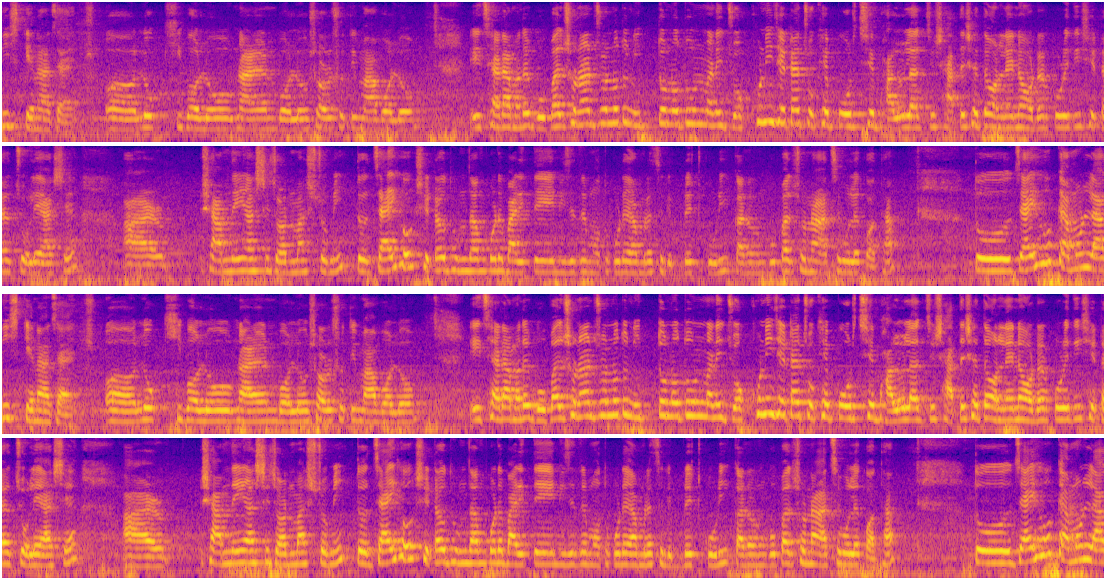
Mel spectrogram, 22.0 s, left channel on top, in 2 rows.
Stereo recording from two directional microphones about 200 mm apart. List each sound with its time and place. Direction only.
0.0 s a woman's voice: 25° right (ahead or behind)
1.8 s a man's voice: centre (ahead or behind)
2.3 s a woman's voice: 20° right (ahead or behind)
4.7 s a woman's voice: 25° right (ahead or behind)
